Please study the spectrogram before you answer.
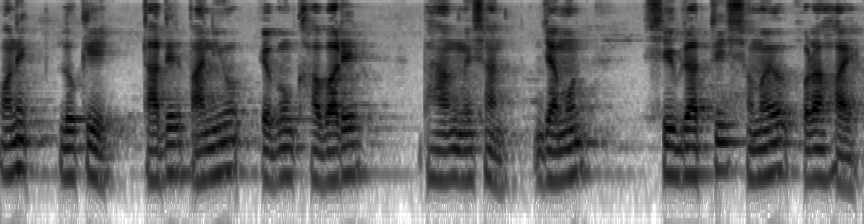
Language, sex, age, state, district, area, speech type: Bengali, male, 18-30, West Bengal, Jalpaiguri, rural, read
